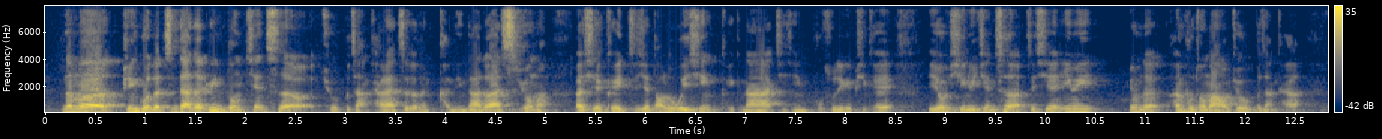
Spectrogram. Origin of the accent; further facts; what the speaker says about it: China; 我们中国人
